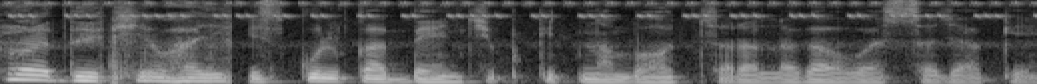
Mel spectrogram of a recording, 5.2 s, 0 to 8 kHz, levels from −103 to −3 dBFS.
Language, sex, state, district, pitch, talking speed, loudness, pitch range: Hindi, male, Bihar, Begusarai, 95 Hz, 160 wpm, -36 LUFS, 85-120 Hz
